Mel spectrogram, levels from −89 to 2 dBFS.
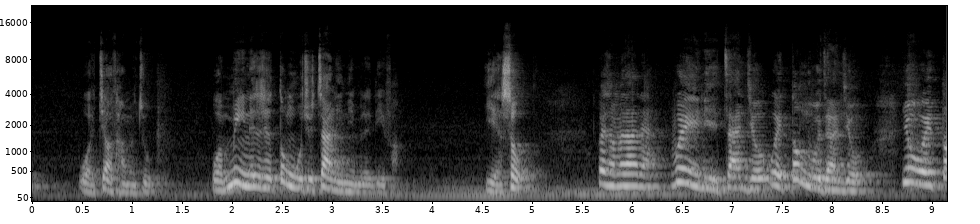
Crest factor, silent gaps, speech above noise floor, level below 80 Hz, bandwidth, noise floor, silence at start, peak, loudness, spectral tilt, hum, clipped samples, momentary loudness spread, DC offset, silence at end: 18 dB; none; 23 dB; -56 dBFS; 13 kHz; -52 dBFS; 0.05 s; -12 dBFS; -29 LUFS; -5 dB/octave; none; under 0.1%; 16 LU; under 0.1%; 0 s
